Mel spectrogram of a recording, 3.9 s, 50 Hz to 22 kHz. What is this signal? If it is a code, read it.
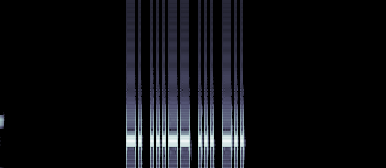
Morse code, heard as a keyed tone, about 40 wpm, 700 Hz. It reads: N3SD
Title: Easy Call Signs - 40wpm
